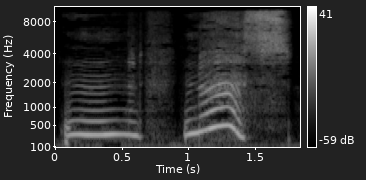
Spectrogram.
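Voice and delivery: put-on tiny, very high frightened child; scared little boy's halting confession; faltering. A narrator's reading. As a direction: stammer it out on the edge of tears. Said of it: "faltered Caspian".

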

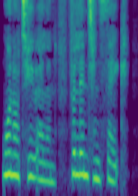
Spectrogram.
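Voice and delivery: high, loud supplication; earnest pleading. A narrator's reading. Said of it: "She earnestly supplicated".

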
